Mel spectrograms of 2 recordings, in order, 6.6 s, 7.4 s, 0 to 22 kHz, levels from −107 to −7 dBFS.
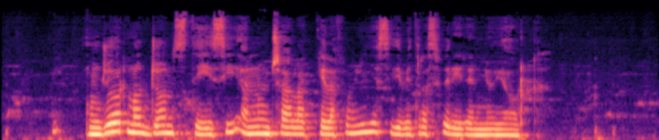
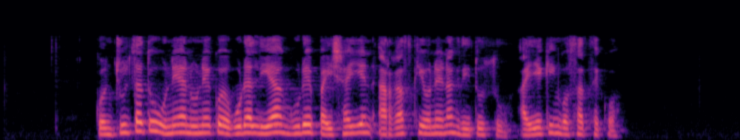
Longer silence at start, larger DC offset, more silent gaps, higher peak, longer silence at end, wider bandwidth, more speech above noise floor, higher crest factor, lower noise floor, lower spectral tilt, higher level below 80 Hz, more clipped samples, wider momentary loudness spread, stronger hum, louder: second, 0.5 s vs 1 s; neither; neither; first, -4 dBFS vs -26 dBFS; second, 0.55 s vs 1.2 s; first, 13.5 kHz vs 7.6 kHz; second, 37 dB vs over 50 dB; about the same, 16 dB vs 16 dB; second, -55 dBFS vs under -90 dBFS; first, -7.5 dB/octave vs -4.5 dB/octave; first, -48 dBFS vs -86 dBFS; neither; about the same, 11 LU vs 10 LU; neither; first, -19 LUFS vs -41 LUFS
